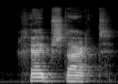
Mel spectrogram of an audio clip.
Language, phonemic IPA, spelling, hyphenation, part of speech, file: Dutch, /ˈɣrɛi̯p.staːrt/, grijpstaart, grijp‧staart, noun, Nl-grijpstaart.ogg
- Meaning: prehensile tail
